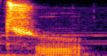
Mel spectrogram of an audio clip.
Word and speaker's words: 荼: Ancient Chinese had several terms for it, pronounced in modern standard Mandarin as tu, jia, shi, ming, and quan.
